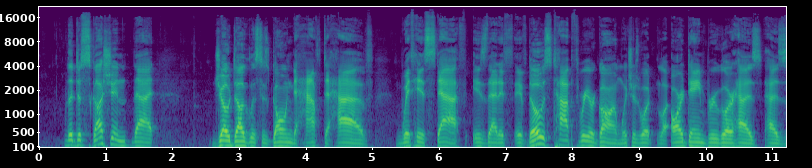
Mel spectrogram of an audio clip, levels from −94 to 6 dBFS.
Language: English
